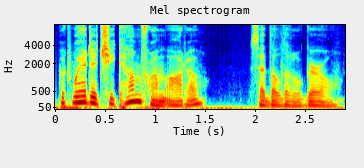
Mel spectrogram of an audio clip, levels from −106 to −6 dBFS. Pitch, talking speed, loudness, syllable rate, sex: 110 Hz, 225 wpm, -18 LUFS, 5.8 syllables/s, male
